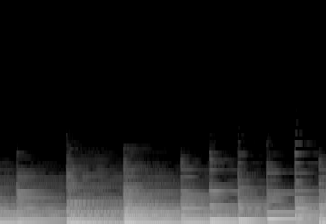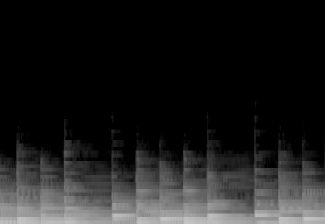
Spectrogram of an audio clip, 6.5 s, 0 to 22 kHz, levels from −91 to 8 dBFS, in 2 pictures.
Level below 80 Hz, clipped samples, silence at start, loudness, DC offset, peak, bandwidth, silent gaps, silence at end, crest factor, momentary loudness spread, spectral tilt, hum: -52 dBFS; under 0.1%; 0 s; -21 LUFS; under 0.1%; -6 dBFS; 6.8 kHz; none; 0 s; 14 dB; 5 LU; -9 dB/octave; none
